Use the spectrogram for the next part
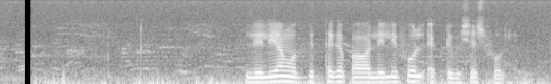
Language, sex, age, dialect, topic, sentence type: Bengali, male, 18-24, Standard Colloquial, agriculture, statement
